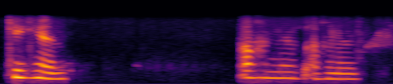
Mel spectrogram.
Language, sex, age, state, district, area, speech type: Kashmiri, female, 30-45, Jammu and Kashmir, Srinagar, urban, conversation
